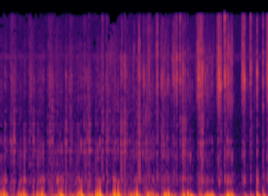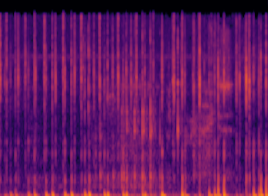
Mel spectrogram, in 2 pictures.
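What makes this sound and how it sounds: Fingertips scratch and tap the pebbled composite surface of an inflated, hollow composite leather basketball, heard close-up. A rapid, irregular stream of dull, low thumps mixes with dry, bright scratching streaks. Each tap dies away almost instantly.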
